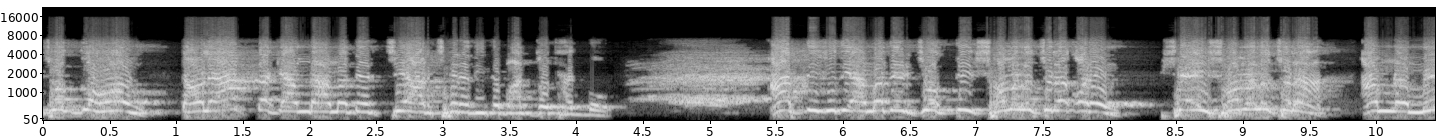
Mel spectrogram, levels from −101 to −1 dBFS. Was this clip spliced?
no; 0 cuts

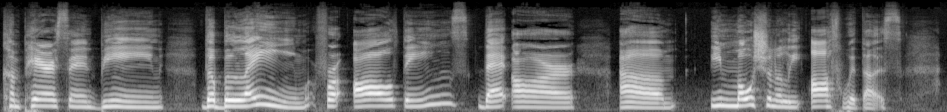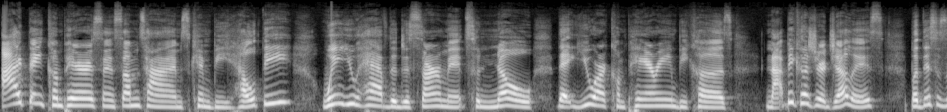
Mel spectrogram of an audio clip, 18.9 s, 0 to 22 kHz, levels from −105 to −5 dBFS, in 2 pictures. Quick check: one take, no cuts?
yes; 0 cuts

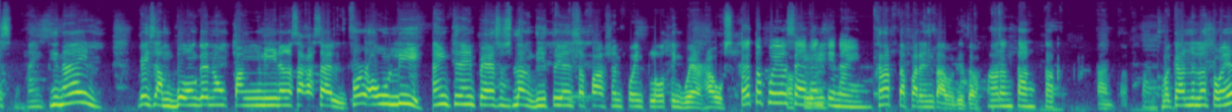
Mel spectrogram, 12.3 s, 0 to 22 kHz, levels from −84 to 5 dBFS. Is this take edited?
yes; 5 cuts; at 3.5 s, 4.3 s, 7.4 s, 8.7 s, 11.4 s

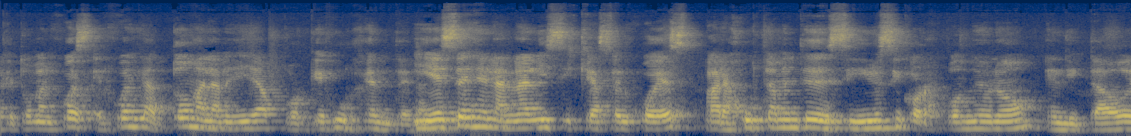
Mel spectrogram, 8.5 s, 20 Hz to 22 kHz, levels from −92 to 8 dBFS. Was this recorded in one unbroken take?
no; 2 cuts; at 3.1 s, 5.2 s

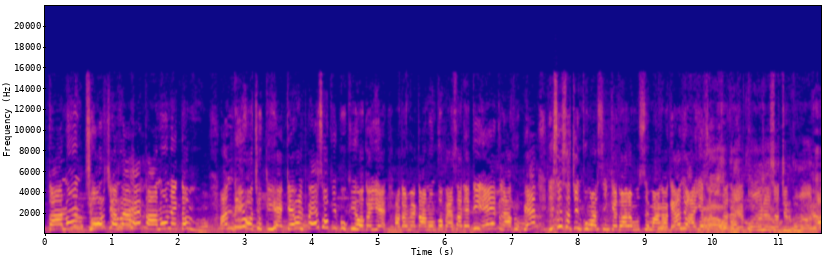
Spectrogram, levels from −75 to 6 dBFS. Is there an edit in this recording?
no; 0 cuts

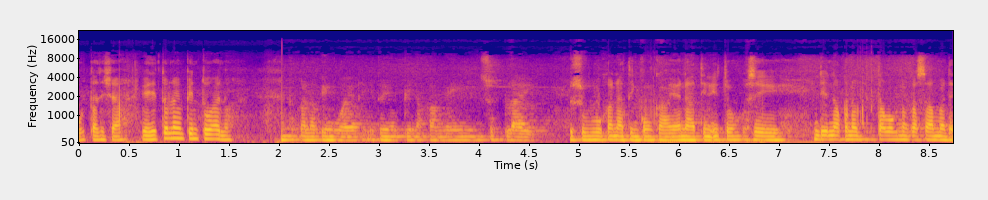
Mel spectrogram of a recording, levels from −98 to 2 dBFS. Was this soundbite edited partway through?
yes; 2 cuts; at 2.1 s, 4.8 s

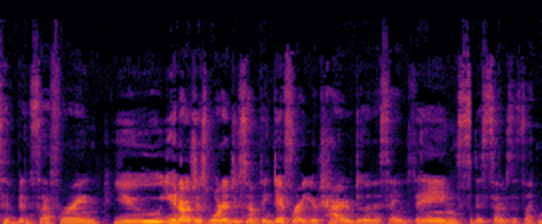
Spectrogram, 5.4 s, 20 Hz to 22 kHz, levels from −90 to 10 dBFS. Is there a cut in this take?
yes; 2 cuts; at 1.1 s, 4.7 s

